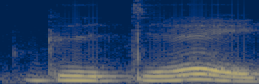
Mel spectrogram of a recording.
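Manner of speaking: low, wolf-like growl. Narrator reading a hungry wolf greeting a girl in the woods: growled. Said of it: "growled the wolf".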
